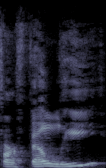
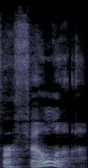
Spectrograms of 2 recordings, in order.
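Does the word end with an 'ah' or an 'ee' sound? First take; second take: ee; ah. First: The word ends with a long 'ee' vowel. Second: The word ends with an 'ah' vowel. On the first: The speaker calls it right. "I didn't know the e was long at the end" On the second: The speaker calls it wrong. "I always thought it was farfella"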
